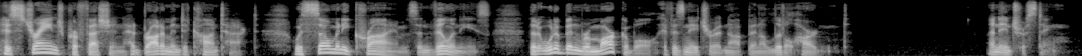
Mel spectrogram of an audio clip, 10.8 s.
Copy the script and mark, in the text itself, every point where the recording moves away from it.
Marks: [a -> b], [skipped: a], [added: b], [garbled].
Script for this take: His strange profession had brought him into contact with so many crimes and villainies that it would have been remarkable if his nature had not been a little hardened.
His strange profession had brought him into contact with so many crimes and villainies that it would have been remarkable if his nature had not been a little hardened. [added: An interesting]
